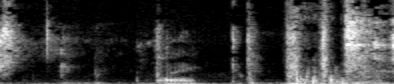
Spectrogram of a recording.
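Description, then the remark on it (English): Glasses clink together in a toast, a brief bright ring near the end amid bustling noise and murmured voices. “Those are clinking right glasses.”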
